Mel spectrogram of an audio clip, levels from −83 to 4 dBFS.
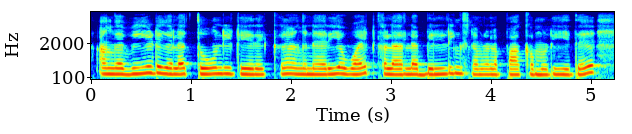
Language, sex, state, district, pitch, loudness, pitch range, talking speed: Tamil, female, Tamil Nadu, Nilgiris, 210 Hz, -14 LUFS, 200-220 Hz, 150 wpm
